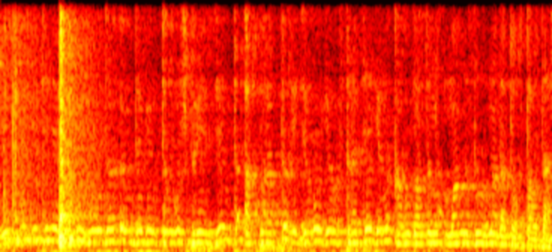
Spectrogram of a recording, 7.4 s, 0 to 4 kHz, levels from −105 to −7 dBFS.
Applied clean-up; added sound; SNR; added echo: none; Keys jangling; 4 dB; reverberation time 1.2 s.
